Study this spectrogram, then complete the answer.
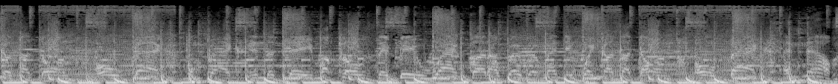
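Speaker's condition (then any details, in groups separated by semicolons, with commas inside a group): No condition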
